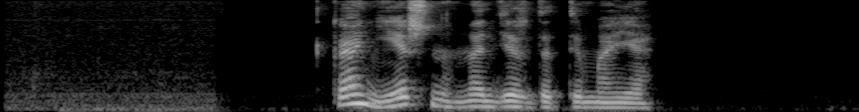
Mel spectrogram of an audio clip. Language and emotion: Russian, positive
